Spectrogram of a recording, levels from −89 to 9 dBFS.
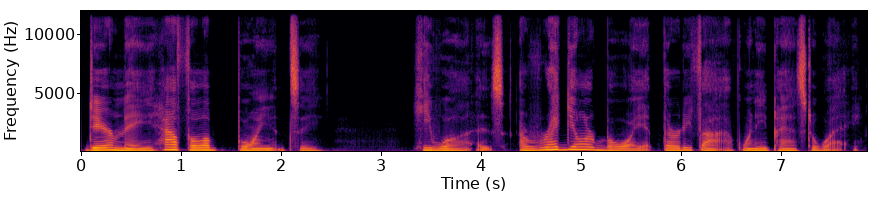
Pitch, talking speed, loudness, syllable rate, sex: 170 Hz, 130 wpm, -18 LUFS, 3.6 syllables/s, female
